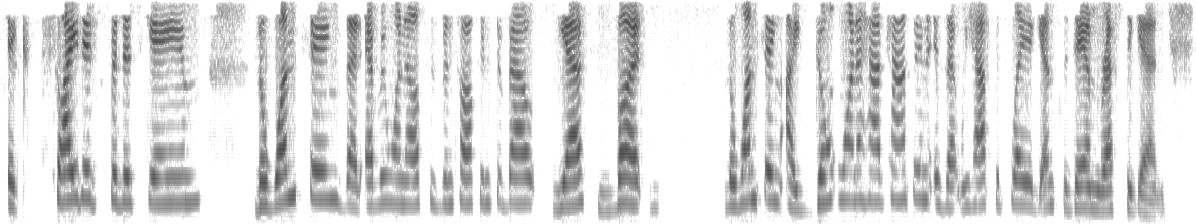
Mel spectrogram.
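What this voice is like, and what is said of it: Rough, hoarse voice. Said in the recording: “Excuse my voice. I actually have an upper respiratory infection this week, so I'm a little rough.”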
